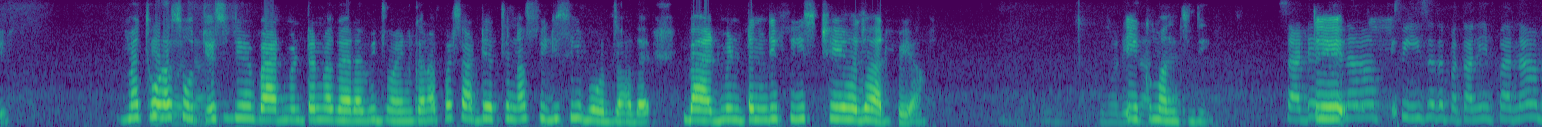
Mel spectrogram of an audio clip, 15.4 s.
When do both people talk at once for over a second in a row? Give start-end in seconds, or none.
none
